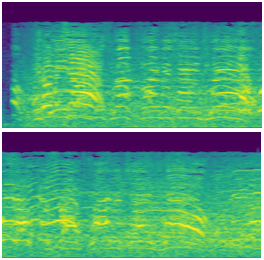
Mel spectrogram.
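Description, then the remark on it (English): A large tennis stadium crowd boos and jeers at climate protesters who interrupted the match, many voices overlapping in sustained, wavering calls that swell and dip continuously for several seconds, loud. “So you can hear all of a sudden people start to boo.”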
